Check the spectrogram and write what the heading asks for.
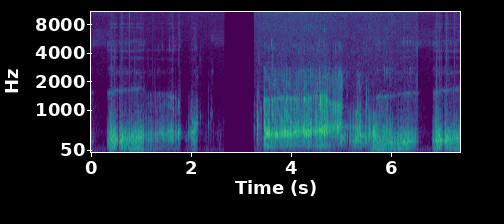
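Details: Ordinary stomach growling (borborygmi): several long, low gurgling rumbles separated by brief silences, from gas and fluid moving through the gut.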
